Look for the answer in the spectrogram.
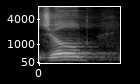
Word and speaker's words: Job: It's spelled Job. It's not. His name is Job.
